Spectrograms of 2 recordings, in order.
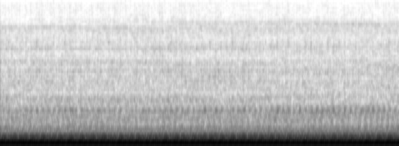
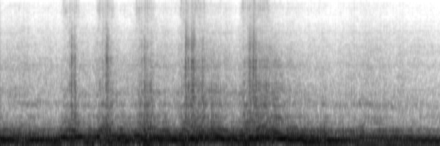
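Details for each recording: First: Pontiac Strato Chief with a new homemade exhaust and the original straight-six radiator: deep even idle rumble pulsing about four times a second, no knocks or misses; running better than before, though it previously tended to overheat. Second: Pontiac Strato Chief with new homemade exhaust, much quieter than before, running unevenly with sharp exhaust pops about once a second; backfiring because it is out of gas.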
